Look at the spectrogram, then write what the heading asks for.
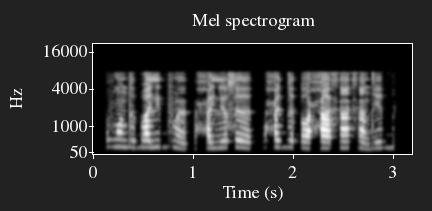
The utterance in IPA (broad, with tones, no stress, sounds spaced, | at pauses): v ɔ̃˦ d ə˨˦ b a˦ lʲ ɯ˦ b v ə̃˨ | ħ ɨ˨ lʲ ɔ˦ s ə˦˨ | ħ ɨ˦ d ə˦ ʔ ɔ˨ ħ a˦˨ x ã˦ x ã˨ d ɪ˦ b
